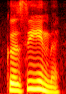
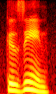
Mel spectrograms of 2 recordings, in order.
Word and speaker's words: cuisine: let's begin first is Kitchen in front is cuisine cuisine the cuine so first isine second word CER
